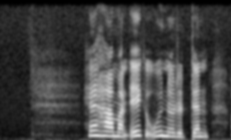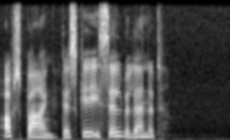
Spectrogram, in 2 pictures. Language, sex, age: Danish, female, 38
